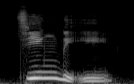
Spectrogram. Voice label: "jingli", Chinese; Survival Chinese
